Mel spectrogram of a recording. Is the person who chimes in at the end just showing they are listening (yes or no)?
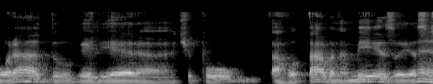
no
